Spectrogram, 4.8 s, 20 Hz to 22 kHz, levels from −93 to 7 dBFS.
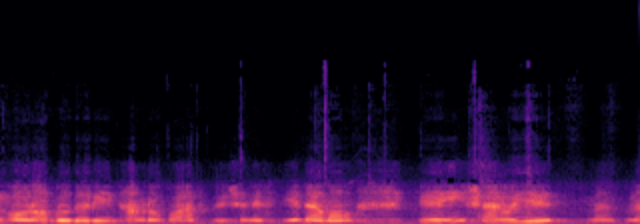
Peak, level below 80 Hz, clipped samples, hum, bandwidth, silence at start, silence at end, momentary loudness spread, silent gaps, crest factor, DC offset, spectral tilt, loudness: -6 dBFS; -56 dBFS; under 0.1%; none; 6.4 kHz; 0 s; 0 s; 13 LU; none; 14 dB; under 0.1%; -5 dB/octave; -21 LUFS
